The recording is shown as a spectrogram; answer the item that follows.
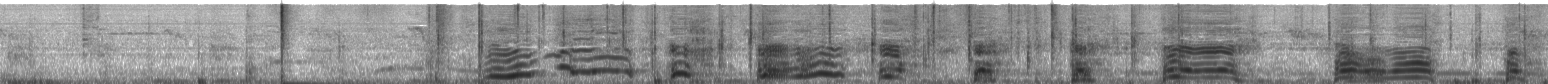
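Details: Astor, a German Shepherd, digging at a screen during garden work. Series of loud, wavering, high-pitched whining yelps, rising and falling, in bursts about every second, with a faint human voice in the background.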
